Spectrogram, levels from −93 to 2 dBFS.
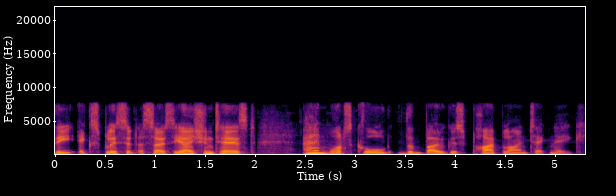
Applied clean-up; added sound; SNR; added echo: neural mask model DeepFilterNet 3.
